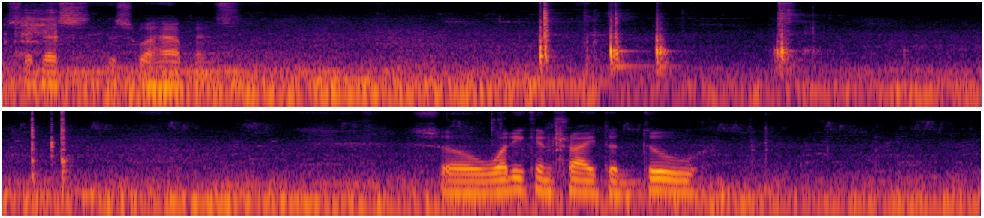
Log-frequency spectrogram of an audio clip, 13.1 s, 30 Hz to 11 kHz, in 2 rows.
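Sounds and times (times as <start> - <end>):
sharp knocks and clicks: 6.7 - 7.1.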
